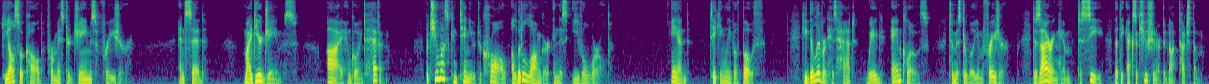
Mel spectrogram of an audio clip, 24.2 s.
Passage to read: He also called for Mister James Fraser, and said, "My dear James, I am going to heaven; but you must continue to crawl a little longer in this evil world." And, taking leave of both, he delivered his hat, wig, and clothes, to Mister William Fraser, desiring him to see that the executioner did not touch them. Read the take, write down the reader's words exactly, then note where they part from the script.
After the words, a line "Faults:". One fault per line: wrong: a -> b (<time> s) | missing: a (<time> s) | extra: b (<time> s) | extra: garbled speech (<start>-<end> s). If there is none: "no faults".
He also called for Mister James Fraser, and said, "My dear James, I am going to heaven; but you must continue to crawl a little longer in this evil world." And, taking leave of both, he delivered his hat, wig, and clothes, to Mister William Fraser, desiring him to see that the executioner did not touch them.
Faults:
no faults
